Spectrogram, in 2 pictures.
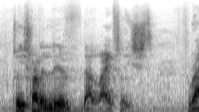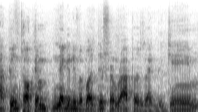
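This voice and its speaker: Here is a man with an unremarkable speaking voice, fairly low in pitch and fairly even in intonation. He goes at a moderate pace, and his loudness swings a lot. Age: 40s. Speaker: real estate agent. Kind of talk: casual chat.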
